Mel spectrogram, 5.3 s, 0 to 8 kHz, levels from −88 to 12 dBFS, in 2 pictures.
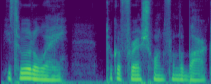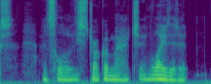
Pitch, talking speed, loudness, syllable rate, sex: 100 Hz, 215 wpm, -18 LUFS, 5.5 syllables/s, male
